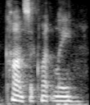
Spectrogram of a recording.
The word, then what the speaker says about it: consequently: english like british english in american english consequent quint we just stop that t and release right into the l consequently so once you can say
